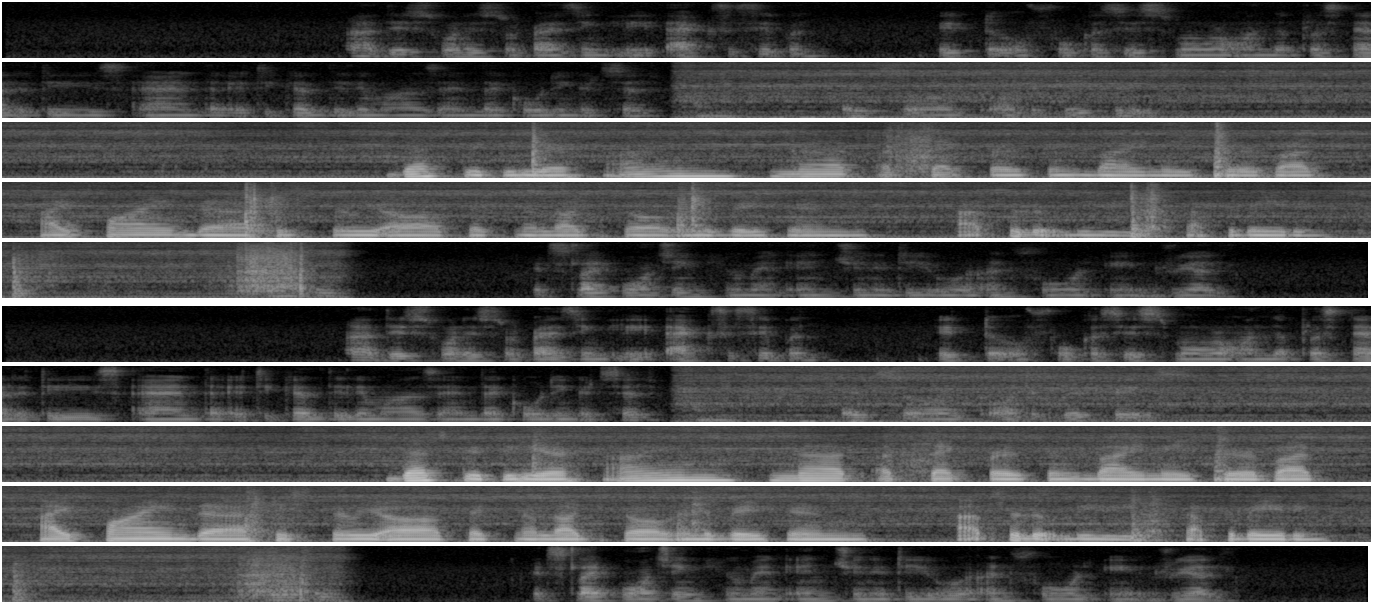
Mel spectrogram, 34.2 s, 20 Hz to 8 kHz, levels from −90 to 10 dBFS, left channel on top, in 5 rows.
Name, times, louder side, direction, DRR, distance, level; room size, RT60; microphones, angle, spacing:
voice 1, 1.7-4.1 4.7-10.1 10.5-10.7 11.0-12.8 28.7-29.1 30.0-33.5, right 3 dB, 90° right, 1.2 m, -43 dB
sound 1, 10.2-29.1, right 1 dB, 5° right, 1.0 m, -43 dB
sound 2, 14.5-14.8 16.2-16.6 17.1-17.2 17.4-18.5 19.7-20.6 20.9-21.1 21.5-22.1 22.6-22.9 23.8-24.2 25.0-25.4 26.0-26.4 27.2-28.9, left 4 dB, 70° left, 0.6 m, -37 dB
voice 2, 15.6-20.3 20.7-24.9 25.3-27.2, right 5 dB, 75° right, 0.3 m, -24 dB
4.9 x 2.4 x 3.7 m
head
